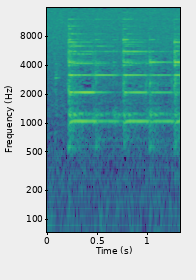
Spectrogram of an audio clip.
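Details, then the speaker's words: DeWalt 788 scroll saw after replacing the stripped upper blade chuck thumbscrew assembly: plucked, tensioned blade rings out with a clear, bright musical note; blade tension is set correctly. "ah there's our ukulele nice we're still not done though"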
